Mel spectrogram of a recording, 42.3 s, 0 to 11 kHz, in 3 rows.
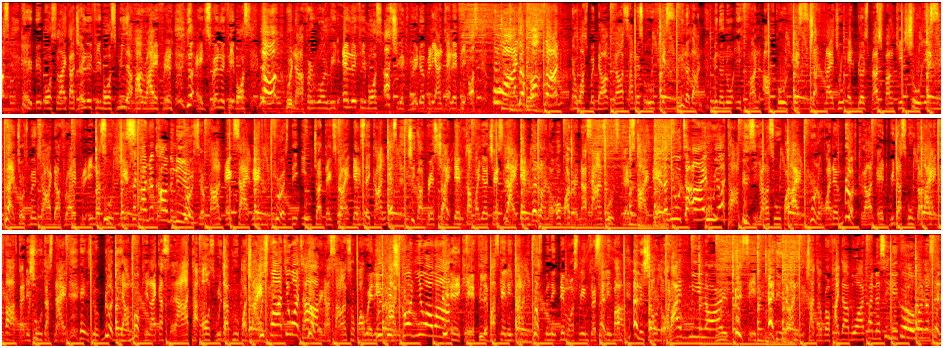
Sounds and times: Music: 0.0s - 42.2s.

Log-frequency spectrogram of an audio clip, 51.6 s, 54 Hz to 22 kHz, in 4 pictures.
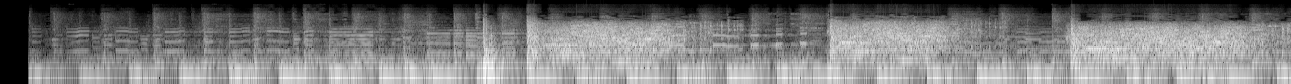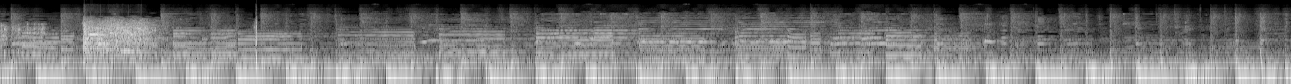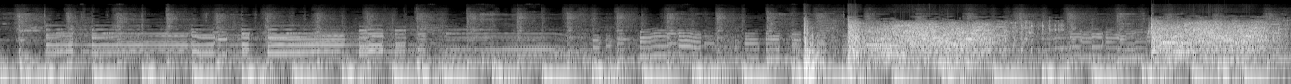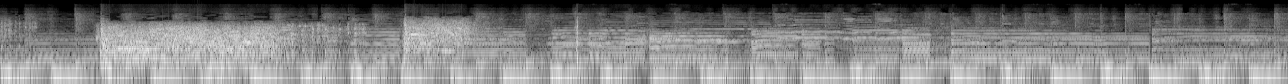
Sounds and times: Music: 0.3s - 51.6s.

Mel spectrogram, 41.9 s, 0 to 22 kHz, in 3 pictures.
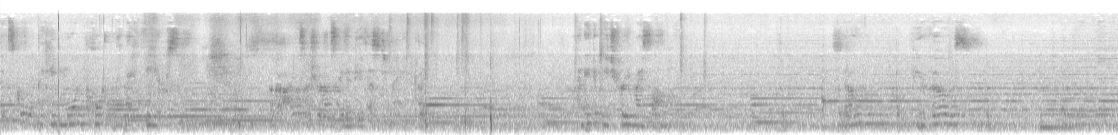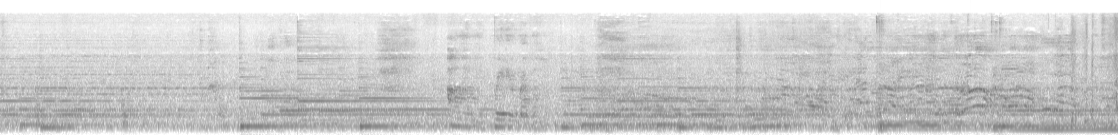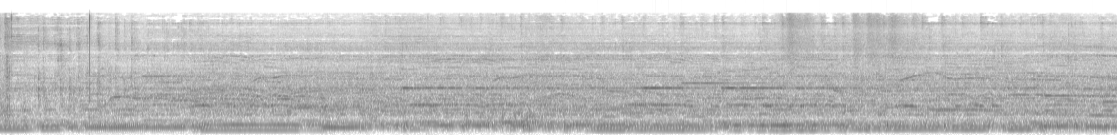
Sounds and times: Music: 0.0s - 41.9s.

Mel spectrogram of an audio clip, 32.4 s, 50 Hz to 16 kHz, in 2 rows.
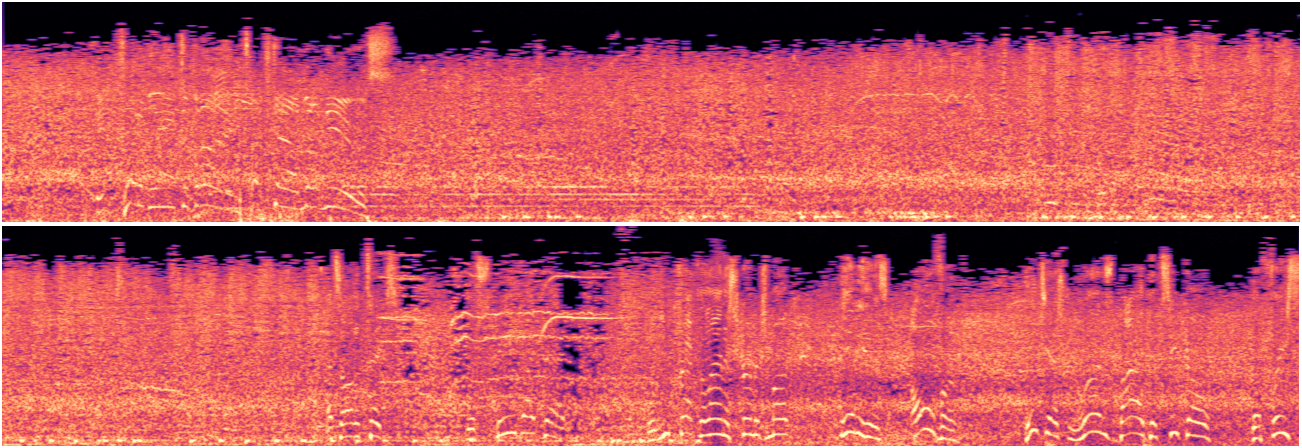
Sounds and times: Speech: 1.2s - 4.9s, 20.3s - 21.2s, 22.0s - 23.3s, 24.2s - 26.1s, 26.7s - 28.2s, 29.0s - 32.4s.

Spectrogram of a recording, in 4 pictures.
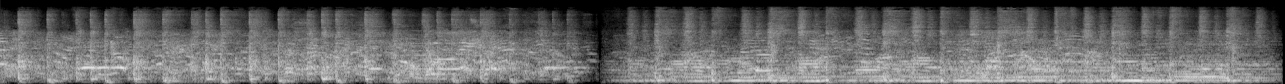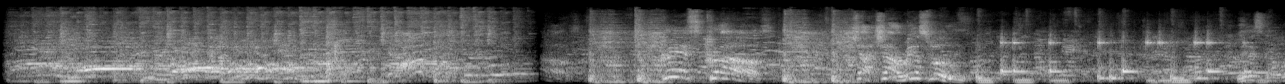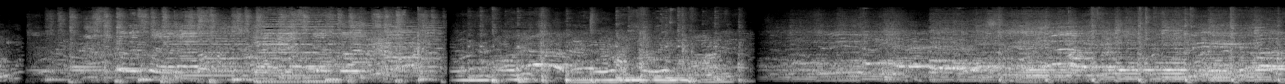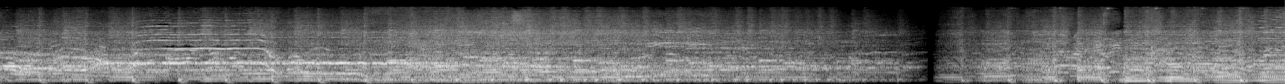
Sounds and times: Music: 0.0s - 51.4s
Speech: 19.4s - 24.0s, 24.7s - 26.0s, 48.8s - 51.4s.

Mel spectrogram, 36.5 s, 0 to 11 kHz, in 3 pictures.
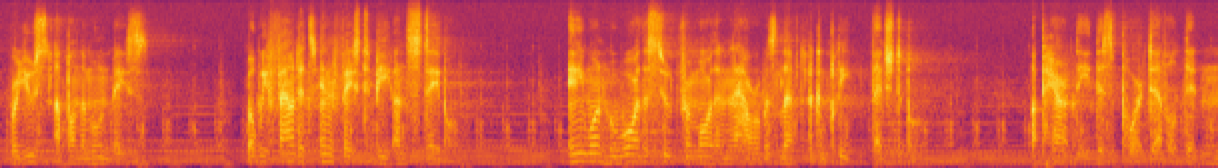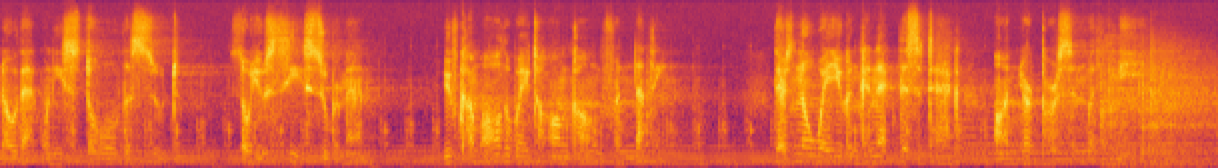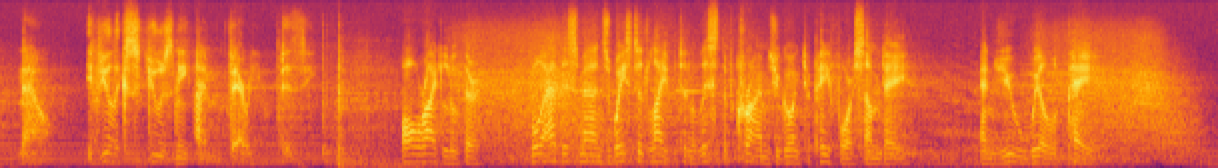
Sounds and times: Speech: 0.0s - 1.5s, 2.5s - 4.6s, 5.7s - 9.3s, 10.3s - 16.0s, 16.6s - 19.0s, 19.9s - 23.7s, 24.5s - 27.6s, 28.4s - 33.6s, 34.2s - 35.4s
Music: 0.0s - 36.5s.

